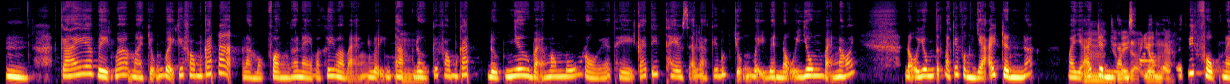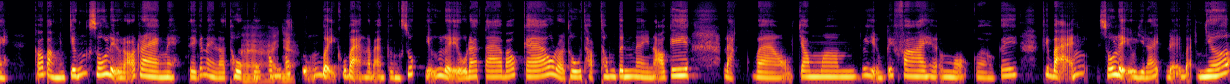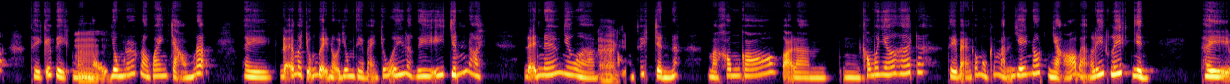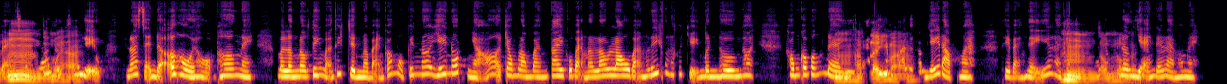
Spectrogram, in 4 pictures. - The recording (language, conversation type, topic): Vietnamese, advice, Làm thế nào để vượt qua nỗi sợ nói trước đám đông và không còn né tránh cơ hội trình bày ý tưởng?
- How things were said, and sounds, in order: tapping; in English: "data"; in English: "good"; in English: "note"; in English: "note"; in English: "note"; other background noise; laughing while speaking: "Ừm"; unintelligible speech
